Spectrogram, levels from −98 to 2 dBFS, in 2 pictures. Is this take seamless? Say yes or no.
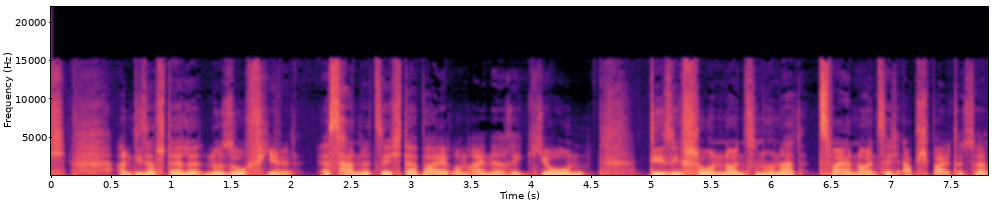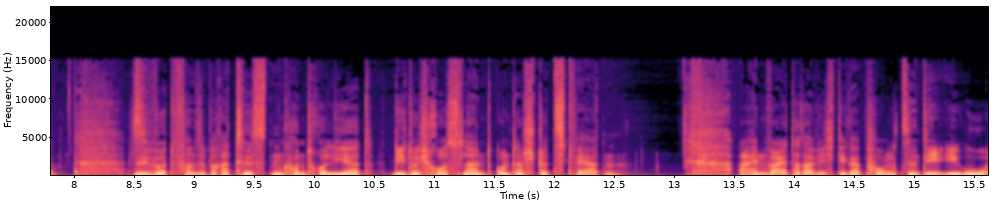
yes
